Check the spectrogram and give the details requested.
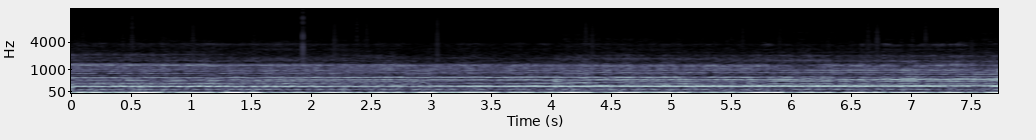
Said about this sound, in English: Really moving, ain't we? Yeah, we'll be there in a flash. Speedometer broke? Oh, yeah. The old boat really moves out.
